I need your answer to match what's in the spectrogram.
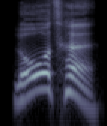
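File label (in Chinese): "落成", Chinese; HSK6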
